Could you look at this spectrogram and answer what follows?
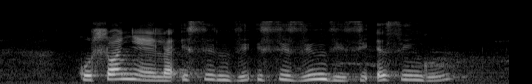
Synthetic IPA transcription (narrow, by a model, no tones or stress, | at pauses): k̬uɬɔɲɛlaʔ | isizind͡zʱisiʔesiːŋɡʱu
